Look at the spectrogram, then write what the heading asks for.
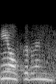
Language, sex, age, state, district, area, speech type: Telugu, female, 18-30, Andhra Pradesh, Visakhapatnam, rural, conversation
